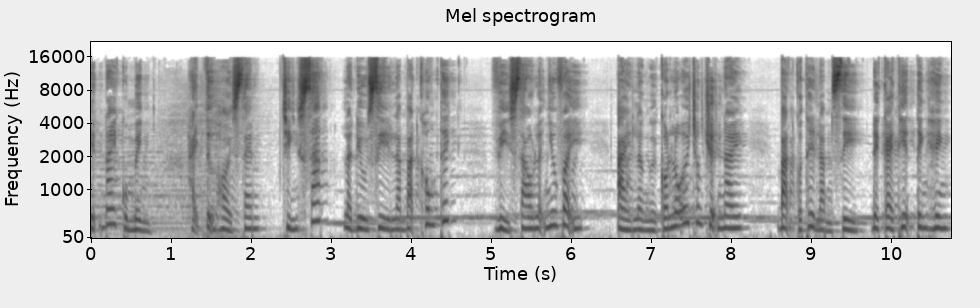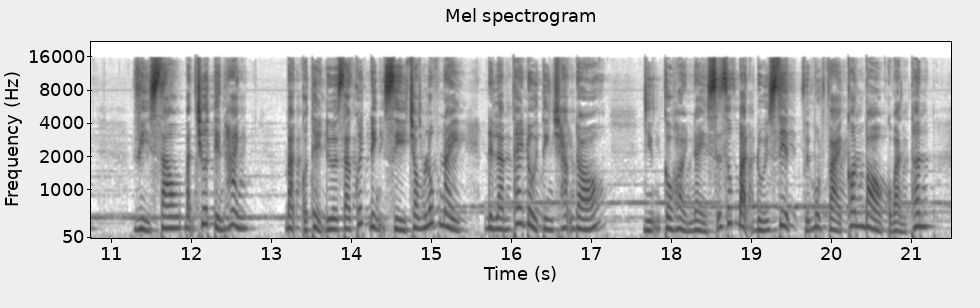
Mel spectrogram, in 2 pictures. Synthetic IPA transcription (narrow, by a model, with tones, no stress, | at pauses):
ḭ˧˨ənːa˧jku˧˩əmï˨˩ŋ̟ | ha̰˧˥jt̪ɨ̰˧˨ɦɔ˧˩jsɛ˧m | t͡ɕï˨˦ŋ̟saː˦˥k̚laː˨˩ɗi˨˩əwzi˨˩laː˨˩mɓa̰ː˧˨nxə˧wŋ͡mt̪ʰï˦˥k̚vi˨˩sa˧wla̰ː˧˨jɲɨ˧və̰˧˨jʔ | ʔaː˧jlaː˨˩ŋɨ˨˩əjkɔ˨˦lo̰˧˥jt͡ɕɔ˧wŋ͡mt͡ɕwḭ˧˨ənːa˧˩jɓa̰ː˧˨nkɔ˨˦t̪ʰe˧˩laː˨˩mzi˨˩ɗe˧˩kaː˧˩jt̪ʰḭ˧˨ənt̪ï˧ŋ̟ɦï˨˩ŋ̟ | vi˨˩sa˧wɓa̰ː˧˨nt͡ɕɨ˧ət̪i˨˦ənɦa˨˩jŋ̟ | ɓa̰ː˧˨nkɔ˨˦t̪ʰe˧˩ɗɨ˧əzaː˧kwi˦˥t̚ɗḭ˧˨ŋ̟z̥i˨˩t͡ɕɔ˧wŋ͡mlʊ˦˥k͡p̚na˨˩j | ɗe˧˩laː˨˩mt̪ʰa˧jɗo˧˩jt̪ï˨˩ŋ̟t͡ɕa̰ː˧˨ŋɗɔ˨˦ | ɲɨ̰˧˥ŋkə˧wɦɔ˧˩jna˨˩jsɛ̰˧˥zu˦˥p̚ɓa̰ː˧˨nɗo˨˦jzḭ˧˨ənvəː˨˦jmo˨˩t̚vaː˨˩jkɔ˧nɓɔ˨˩ku˧˩əɓaː˧˩nt̪ʰə˧n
